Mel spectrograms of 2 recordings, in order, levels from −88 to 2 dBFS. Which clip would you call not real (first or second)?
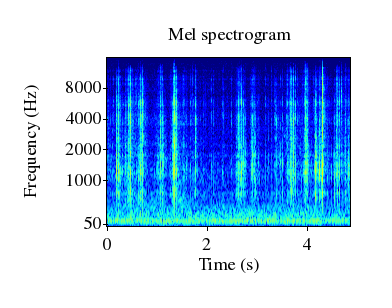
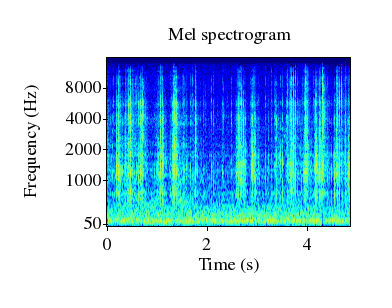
first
